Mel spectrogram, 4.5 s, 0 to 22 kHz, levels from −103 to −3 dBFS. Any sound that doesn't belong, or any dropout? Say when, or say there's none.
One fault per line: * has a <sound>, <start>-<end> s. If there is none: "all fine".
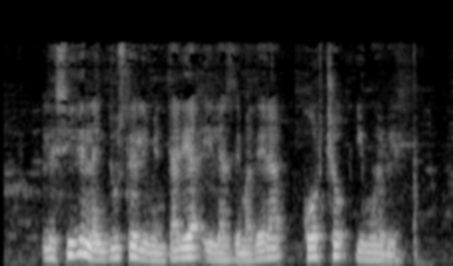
all fine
